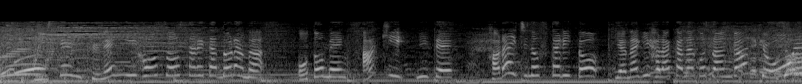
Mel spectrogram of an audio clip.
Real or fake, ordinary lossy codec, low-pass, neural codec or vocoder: real; none; none; none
